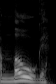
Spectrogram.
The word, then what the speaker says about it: Moog: Yeah, Moog. That's how you pronounce that if you're talking about the guy who invented the synthesizer.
